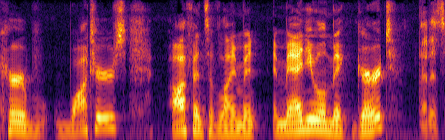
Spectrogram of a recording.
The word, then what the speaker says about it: McGirt: Also signing defensive back Herb Waters, offensive lineman Emmanuel McGirt. That is how you pronounce it. Emmanuel McGirt.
